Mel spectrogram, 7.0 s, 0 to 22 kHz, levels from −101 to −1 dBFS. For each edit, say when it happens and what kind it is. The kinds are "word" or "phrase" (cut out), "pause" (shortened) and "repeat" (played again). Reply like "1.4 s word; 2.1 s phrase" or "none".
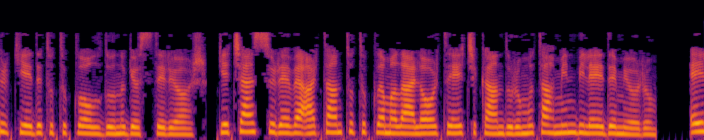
2.1 s pause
